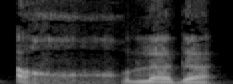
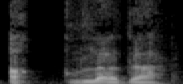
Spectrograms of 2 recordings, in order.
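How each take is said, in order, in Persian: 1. همخوان kh یک سایشی است. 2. این همخوان یک صدای انسدادی بسته است. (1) "این میشه سایشی گفتن" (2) "نمیگیم اقلده که انصدادی بشه"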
